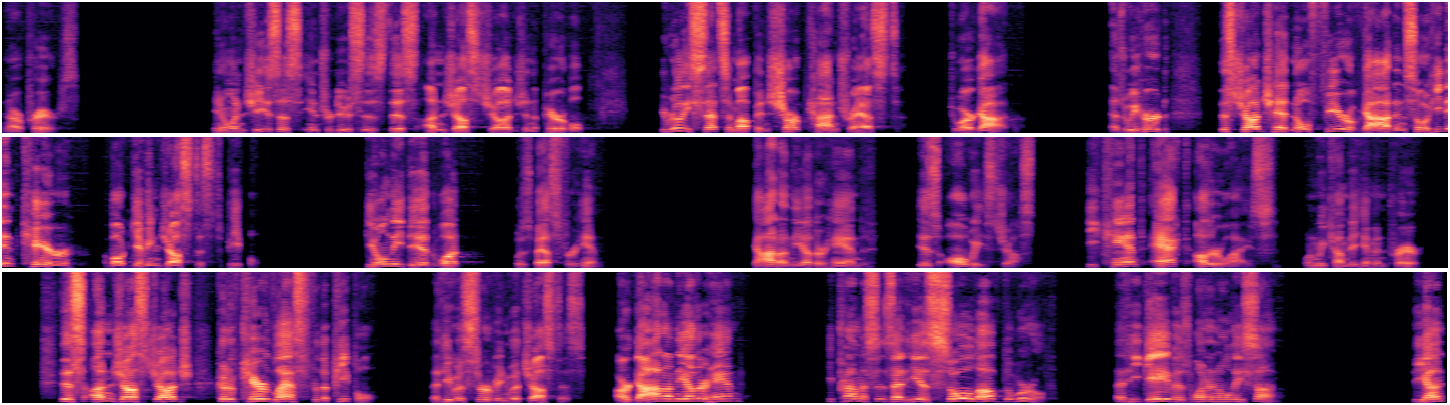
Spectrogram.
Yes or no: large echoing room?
yes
